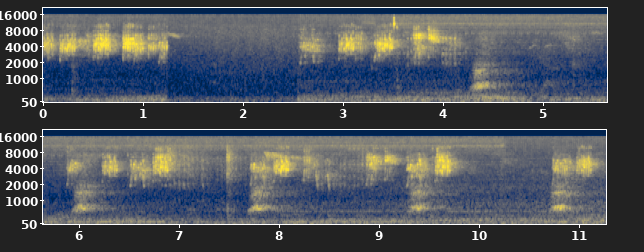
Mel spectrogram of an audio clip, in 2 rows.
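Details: Many house martins gathering at two nests on 24 August 2012, feeding young and fledging. Dry, buzzy chirrups come in clustered bursts, with lower mid-pitched notes now and then over a steady low rumble.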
